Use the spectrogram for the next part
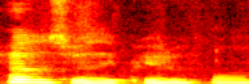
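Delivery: soft, quick, teary praise; fighting tears, voice soft; holding back tears. Real, not acted. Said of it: "I'm trying not to cry again".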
